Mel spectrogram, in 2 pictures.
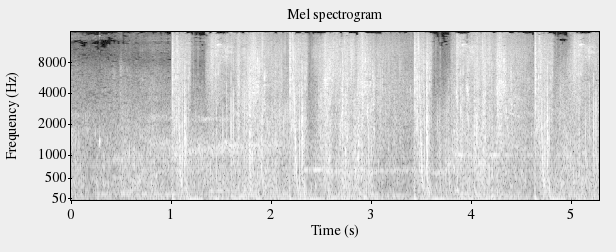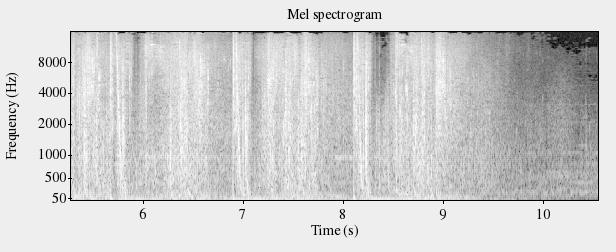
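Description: Electric bolts crackle and zap loudly underwater.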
